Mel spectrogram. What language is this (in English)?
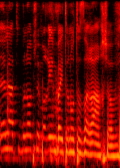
Hebrew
